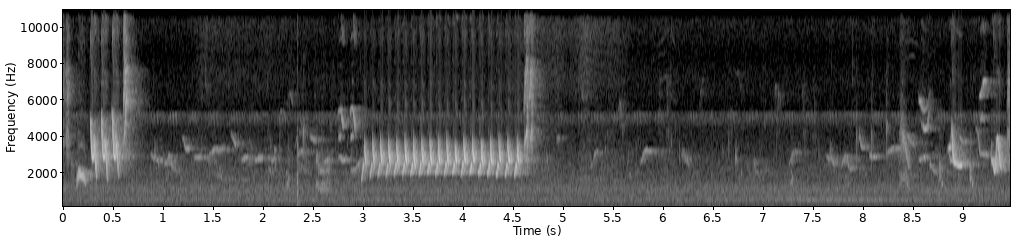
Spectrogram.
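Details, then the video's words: Common nightingale song: a loud burst of sharp notes, then a fast rattling trill of identical clicks around two seconds long, followed by softer scattered phrases and a final rising flourish. "Słowik rdzawy (Luscinia megarhynchos) śpiew - Nightingale - Die Nachtigall - Le Rossignol philomèle"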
